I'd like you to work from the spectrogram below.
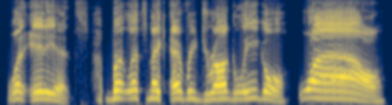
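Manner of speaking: loud, high mocking rant; sarcastic outrage. Real, not acted. Streamer mocking Oregon's laws, loud sarcastic disbelief. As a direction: scoff loudly, ending on a big drawn-out wow.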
